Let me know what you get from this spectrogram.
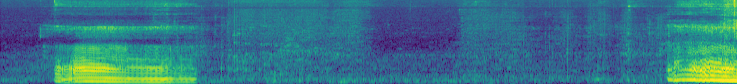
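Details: Pekingese dog snoring: a loud, drawn-out, throaty snore lasting about one and a half seconds, a quiet pause of breathing, then a second snore starting near the end.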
